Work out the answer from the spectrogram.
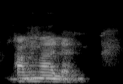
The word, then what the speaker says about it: pangalan: Okay, name is pangalan with single NG. Nouns are pangalan with double NG. Is it pronounced the same? Yeah, pangalan. Okay, but this afternoon we'll talk about panghalip or pronouns.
